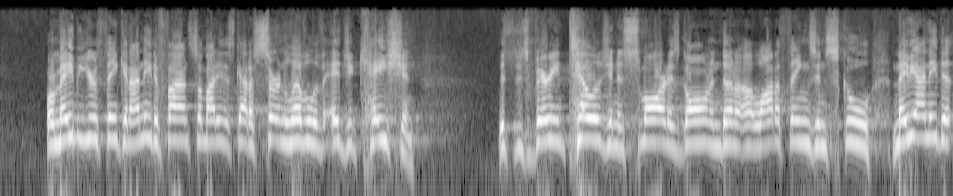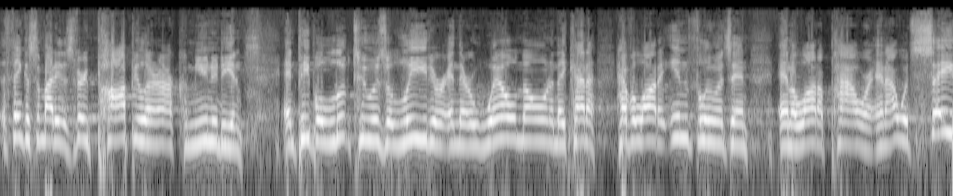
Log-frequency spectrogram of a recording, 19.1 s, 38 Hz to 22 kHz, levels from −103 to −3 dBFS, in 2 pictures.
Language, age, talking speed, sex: English, 40-59, 235 wpm, male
